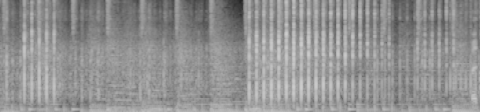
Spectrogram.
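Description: Rapid bursts of machine-gun fire, the longest starting about three seconds in, over background music with a steady low bass.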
